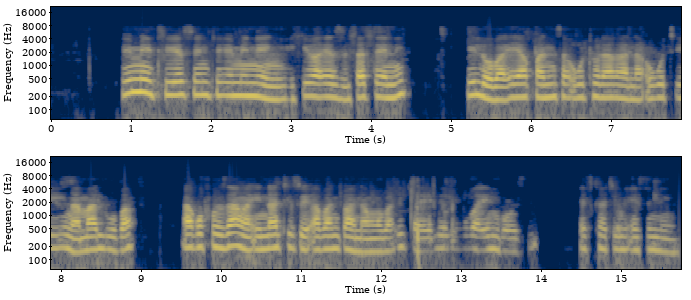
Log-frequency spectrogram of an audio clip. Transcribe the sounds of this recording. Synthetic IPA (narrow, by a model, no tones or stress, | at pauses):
imitʰijesintʼuemineŋiːkiwaeziɬaɬeːniː | lɔβaɛjakʼwanisaṵɣutʰɔlaɣalaʔuɣutʰiːŋamaluβaː | ɣufuzaŋaʔinatʰiswɛʔaβantʼwanaŋɔβaʔid̥ʒ̥ʱajɛlɛuɣuβaiŋozi | esi̥kʰatʰiniʔesineːŋi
